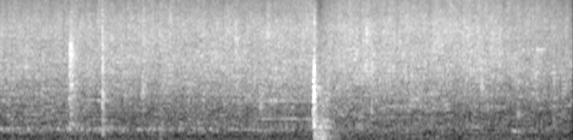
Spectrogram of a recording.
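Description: A car door shutting with a single heavy thump a little before the five-second mark, preceded by two light clicks, over a steady background hiss.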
